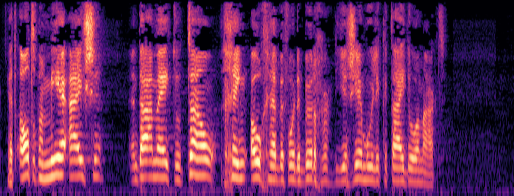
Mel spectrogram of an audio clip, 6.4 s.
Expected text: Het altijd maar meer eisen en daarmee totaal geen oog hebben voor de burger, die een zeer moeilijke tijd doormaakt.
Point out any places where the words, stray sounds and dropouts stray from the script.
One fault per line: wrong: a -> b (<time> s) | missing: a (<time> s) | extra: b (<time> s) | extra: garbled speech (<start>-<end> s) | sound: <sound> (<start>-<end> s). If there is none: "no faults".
no faults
